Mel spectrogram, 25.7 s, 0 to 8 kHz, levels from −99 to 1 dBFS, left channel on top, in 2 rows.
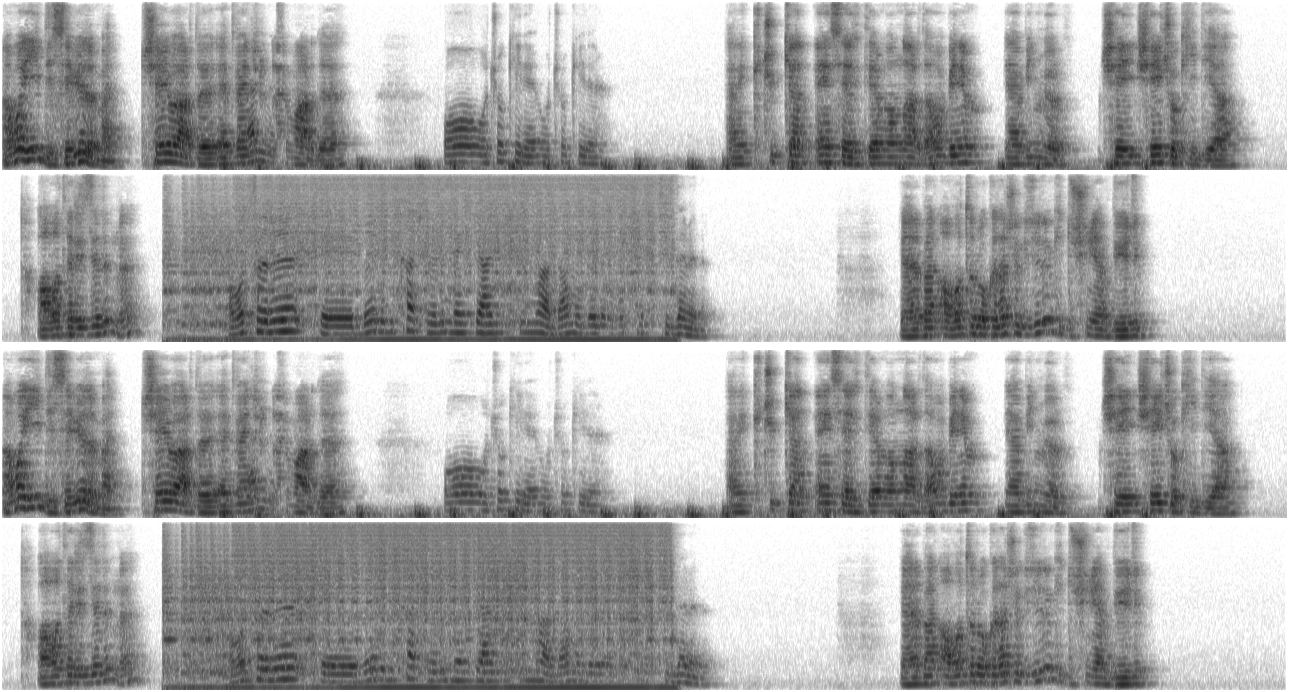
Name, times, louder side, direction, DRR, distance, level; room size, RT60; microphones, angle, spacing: voice 1, 0.0-1.1 1.4-3.4 7.2-9.8 10.0-10.6 11.0-12.3 13.0-14.2 21.8-24.3, left 2 dB, 30° left, 1.2 m, -21 dB
sound 1, 2.2-11.8, right 1 dB, 35° right, 0.6 m, -32 dB
voice 2, 2.4-3.0 4.4-6.0 15.1-19.9, left 4 dB, 65° left, 0.4 m, -25 dB
sound 2, 14.5-19.6, right 4 dB, 80° right, 0.6 m, -27 dB
2.7 x 2.5 x 3.1 m
head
